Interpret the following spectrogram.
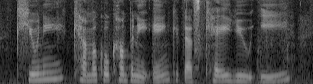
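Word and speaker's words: Kuehne: have just one bidder just one bidder it's cuny k-u-e-h-n-e k-u-e-h-n-e chemical company inc 86 north hackensack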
